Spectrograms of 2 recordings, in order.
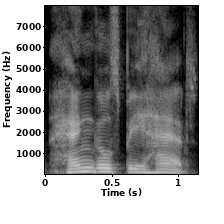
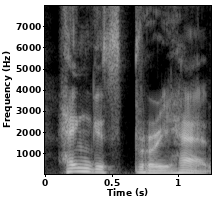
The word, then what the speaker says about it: Hengistbury Head: Oh, Yeah, Henglesby Head. yeah I think it's spelled like Hengistbury or something like. Hengistbury Head. We always used to say Henglesby Head.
